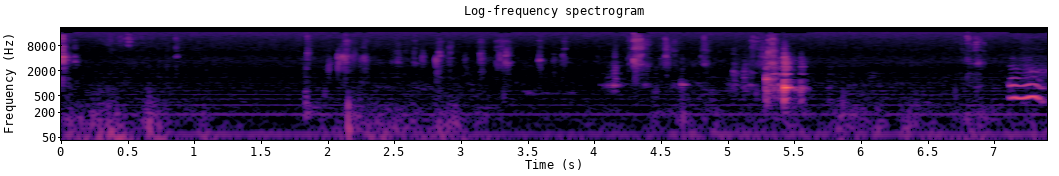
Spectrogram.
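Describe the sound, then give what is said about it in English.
Metal spoons and keys being handled: quiet, scattered clicks and light clinks, with one sharper clink partway through and a short squeaky sound at the end. No one speaks. “Those are the keys. Look, these are spoons. These are all spoons.”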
